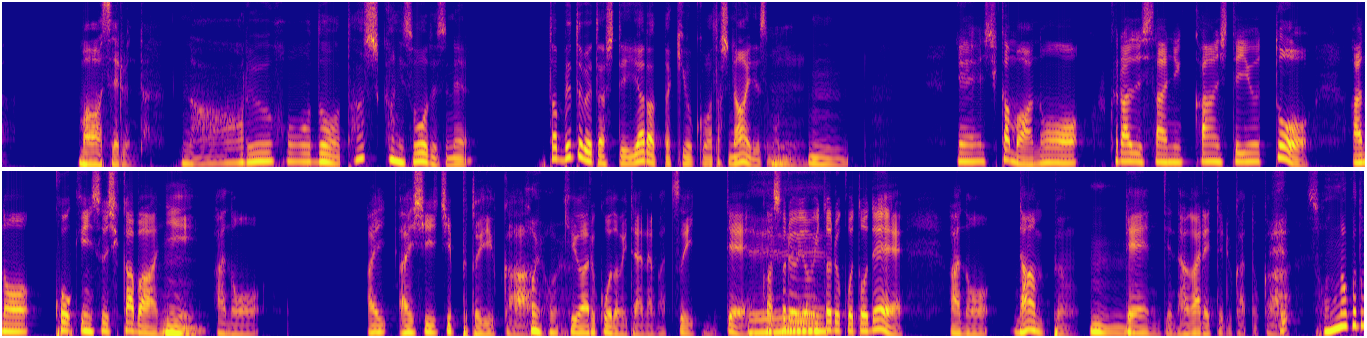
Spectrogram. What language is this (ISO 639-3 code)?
jpn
